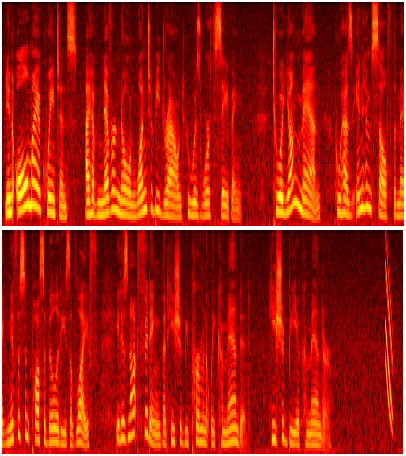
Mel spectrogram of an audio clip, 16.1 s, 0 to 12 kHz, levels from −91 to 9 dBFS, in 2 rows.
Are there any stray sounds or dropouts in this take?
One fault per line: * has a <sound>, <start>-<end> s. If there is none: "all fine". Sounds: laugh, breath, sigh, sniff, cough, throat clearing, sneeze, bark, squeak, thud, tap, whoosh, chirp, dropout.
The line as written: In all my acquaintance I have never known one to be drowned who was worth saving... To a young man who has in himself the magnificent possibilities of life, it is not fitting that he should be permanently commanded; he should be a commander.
* has a chirp, 15.7-15.9 s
